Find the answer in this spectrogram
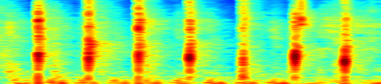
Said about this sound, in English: This intro is all about the viewers, the listeners, the supporters. Round of applause for you guys one time.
